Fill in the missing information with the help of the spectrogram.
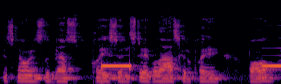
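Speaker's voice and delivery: ordinary delivery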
